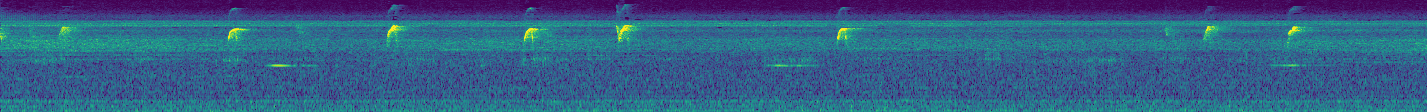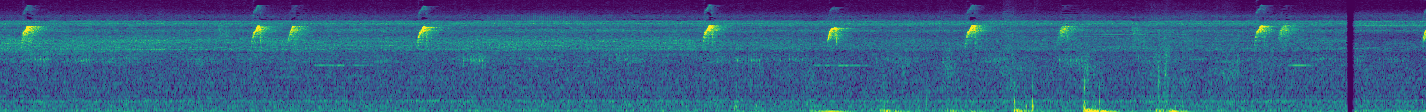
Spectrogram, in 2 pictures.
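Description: Rural outdoor ambience: a steady high-pitched insect drone, with a bird giving short rising chirps every second or two. A few low bumps come near the end.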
